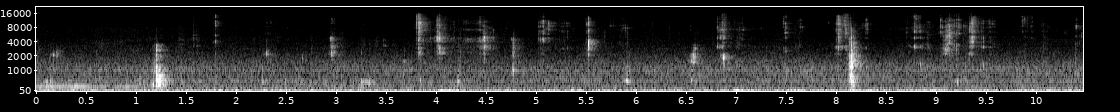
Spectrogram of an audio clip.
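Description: Close-miked eating sounds: chewing with many small wet mouth clicks. Two sharp knocks stand out, the loudest about a second in and another near eight seconds.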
